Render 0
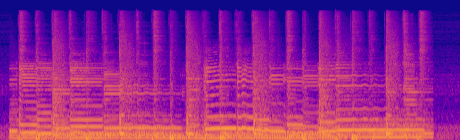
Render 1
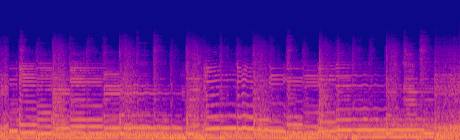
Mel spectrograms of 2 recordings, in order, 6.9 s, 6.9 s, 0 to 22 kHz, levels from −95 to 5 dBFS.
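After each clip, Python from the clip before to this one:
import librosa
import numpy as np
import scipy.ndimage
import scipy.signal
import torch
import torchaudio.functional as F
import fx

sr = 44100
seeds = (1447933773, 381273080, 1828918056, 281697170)

y = scipy.signal.sosfilt(scipy.signal.butter(4, 5200.0, 'lowpass', fs=sr, output='sos'), x)
y = fx.high_shelf(y, sr, hz=2400.0, db=-11.0)
y = fx.env_flatten(y, sr, amount_pct=100)
y = y * 10.0 ** (-7.5 / 20.0)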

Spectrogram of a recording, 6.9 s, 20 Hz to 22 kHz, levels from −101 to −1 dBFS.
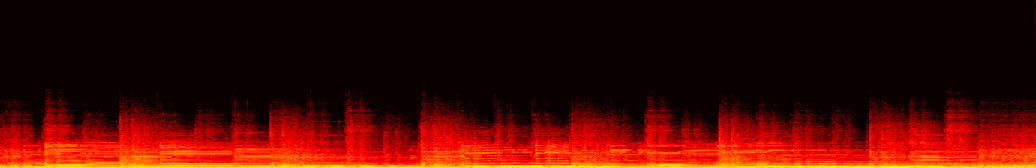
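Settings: y = x + 10.0 ** (-3.5 / 20.0) * np.pad(x, (int(81 * sr / 1000.0), 0))[:len(x)]
y = y * 10.0 ** (-5.5 / 20.0)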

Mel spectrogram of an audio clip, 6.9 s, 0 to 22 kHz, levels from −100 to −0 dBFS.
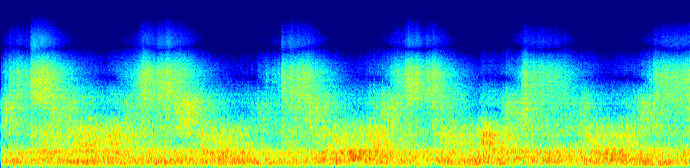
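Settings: y = fx.filter_lfo_lowpass(x, sr, shape='sine', hz=0.78, low_hz=500.0, high_hz=2600.0, q=6.7)
y = fx.noise_vocoder(y, sr, seeds[0], bands=6)
y = fx.room_shoebox(y, sr, seeds[1], volume_m3=660.0, walls='mixed', distance_m=1.2)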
